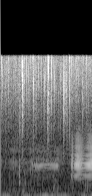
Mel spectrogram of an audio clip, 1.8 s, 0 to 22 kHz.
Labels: {"label": "biophony, croak", "recorder": "SoundTrap 500"}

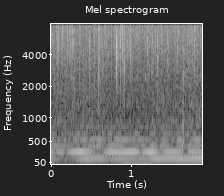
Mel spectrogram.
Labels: {"label": "biophony, midshipman", "recorder": "SoundTrap 500"}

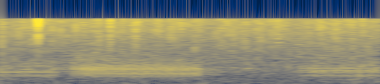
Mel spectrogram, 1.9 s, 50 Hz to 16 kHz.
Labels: {"label": "biophony, croak", "recorder": "SoundTrap 500"}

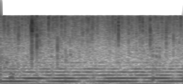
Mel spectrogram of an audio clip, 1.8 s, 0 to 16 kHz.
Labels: {"label": "biophony, midshipman", "recorder": "SoundTrap 500"}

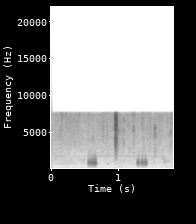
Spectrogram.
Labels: {"label": "biophony, damselfish", "recorder": "SoundTrap 500"}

